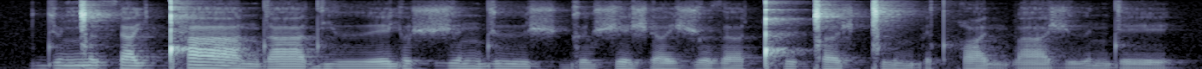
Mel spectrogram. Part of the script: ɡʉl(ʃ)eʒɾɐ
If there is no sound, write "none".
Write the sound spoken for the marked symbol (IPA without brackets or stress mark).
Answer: ʃ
